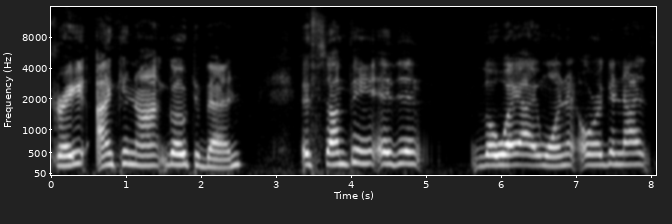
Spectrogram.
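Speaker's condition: Cerebral palsy; more jerking in class

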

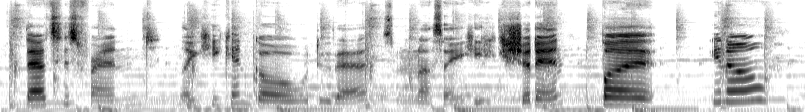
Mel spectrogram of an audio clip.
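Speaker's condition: No condition

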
